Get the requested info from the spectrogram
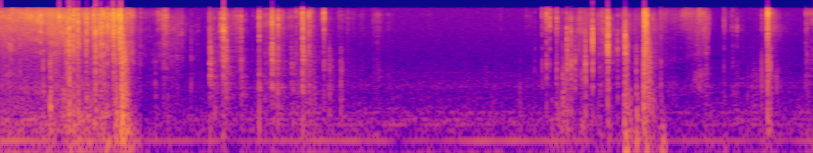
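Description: Paper backing peeled off a paper cutout with a loud rustling tear in the first second, then scattered soft paper crackles and taps as the cutout is pressed down onto a sketchbook page.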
